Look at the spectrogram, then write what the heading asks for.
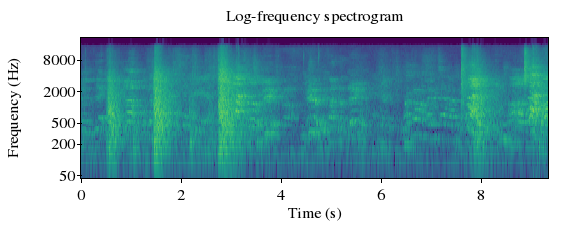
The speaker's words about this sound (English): Working the body now from Randy. Yeah, a couple good gut punches right there.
